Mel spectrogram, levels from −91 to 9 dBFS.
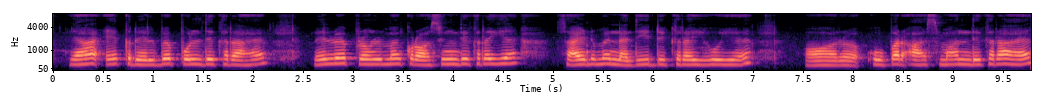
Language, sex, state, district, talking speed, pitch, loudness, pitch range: Hindi, female, Jharkhand, Sahebganj, 165 wpm, 225 Hz, -18 LUFS, 210-235 Hz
